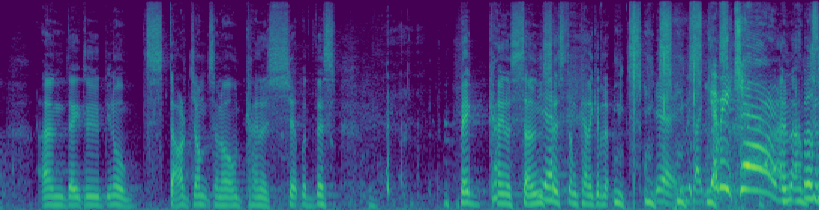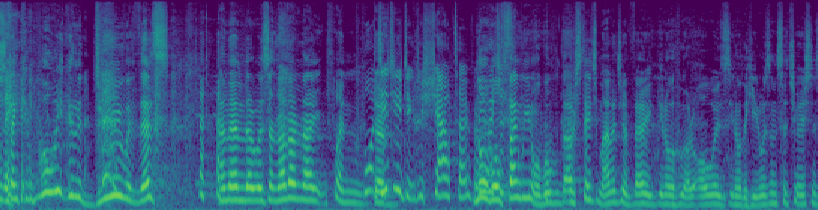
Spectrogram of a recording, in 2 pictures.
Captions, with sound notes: and they do, you know, star jumps and all kind of shit with this...big kind of sound system, kind of giving it.. (IMITATES POUNDING MUSIC) Like, 'Gimme ten!' And I was thinking, 'What are we going to do with this?!' And then there was another night when... What did you do - just shout out...? No, our stage manager - who are always the heroes in situations like that -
